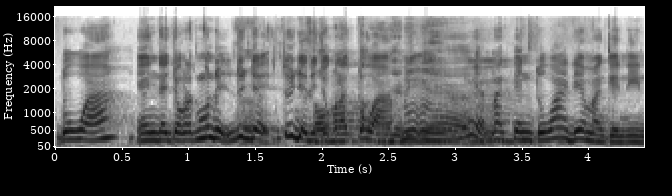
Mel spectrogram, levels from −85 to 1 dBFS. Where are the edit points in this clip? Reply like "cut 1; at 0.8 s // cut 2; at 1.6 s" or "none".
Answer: none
